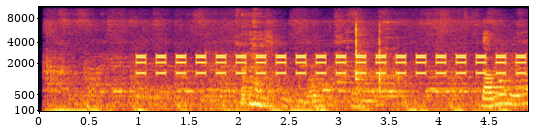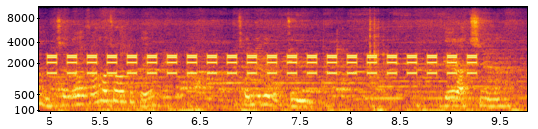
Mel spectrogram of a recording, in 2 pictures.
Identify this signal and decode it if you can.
Telephone call progress tone (North American plan), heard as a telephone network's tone, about 1400, 2050, 2450, 2600 Hz, 0.1 s on and 0.1 s off, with the noise of a restaurant. Off-hook warning tone.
